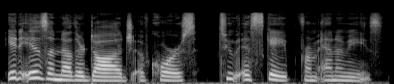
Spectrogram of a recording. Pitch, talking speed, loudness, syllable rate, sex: 205 Hz, 150 wpm, -16 LUFS, 5.1 syllables/s, female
